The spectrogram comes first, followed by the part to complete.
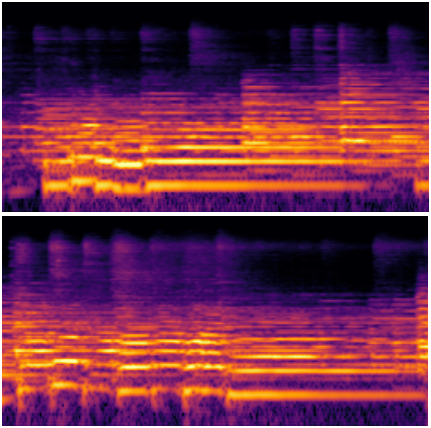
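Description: Live piano and double bass playing a slow, sustained jazz passage with long held bass notes under piano chords; it swells louder about half a second in.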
